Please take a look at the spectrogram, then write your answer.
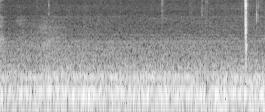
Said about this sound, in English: Oh, God, it's so difficult to uh, navigate a traffic circle at night when you're not familiar with the area.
